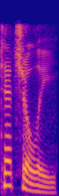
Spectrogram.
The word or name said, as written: tetchily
